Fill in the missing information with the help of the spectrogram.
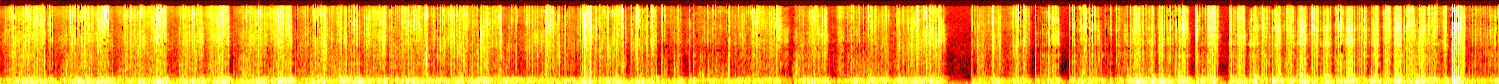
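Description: Long yellow nails grip around the grille of a microphone whose head is covered in rhinestones on a metal body, scratching it fast. The result is a dense, continuous stream of deep, low-heavy scratching and crackling, with a brief drop to near silence around the middle before the rapid scratching resumes.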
